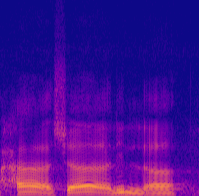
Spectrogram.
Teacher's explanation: حينما يصل حاشا باللام التي بعدها يصلها بألف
